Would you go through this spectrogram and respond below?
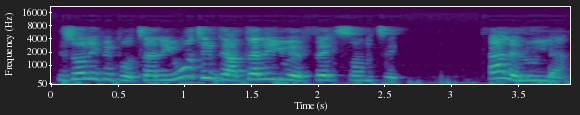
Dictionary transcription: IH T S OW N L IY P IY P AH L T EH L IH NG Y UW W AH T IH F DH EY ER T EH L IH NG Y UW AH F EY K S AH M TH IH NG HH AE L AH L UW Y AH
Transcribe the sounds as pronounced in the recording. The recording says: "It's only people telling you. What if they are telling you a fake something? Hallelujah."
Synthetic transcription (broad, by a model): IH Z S OW N L IY P IY P AH L T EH L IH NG Y UW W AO T IH F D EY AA T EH L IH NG Y UW AH F EY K S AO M T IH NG HH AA L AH L UW Y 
